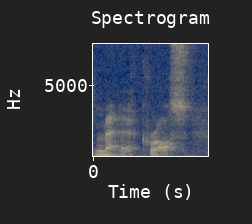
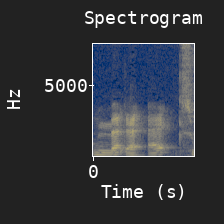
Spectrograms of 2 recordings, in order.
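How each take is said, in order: First: The ending is said as the word 'cross'. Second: The ending is said as the letter X. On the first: This is the official way to say the name. The speaker calls it right. "The official pronunciation is Metacross" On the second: This is how many people say the name. The speaker calls it wrong. "not Meta X, which I've heard is what people are saying"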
